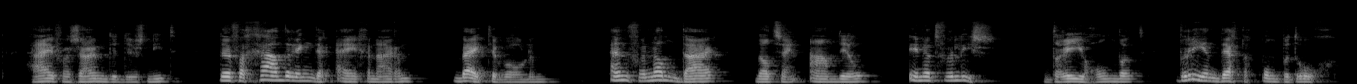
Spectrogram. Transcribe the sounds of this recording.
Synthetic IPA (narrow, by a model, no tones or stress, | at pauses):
hɛjvəɹzœɥmdədɵsnit | d̥əvəɹχaːdərɪŋdɛrɛjχənaːrən | bɛjtəʋownən | ɛnvəɹnɑmdaːɹ | dɑtsɛjnaːndɪːlˠ | ɪnɦətfəɹlis | driɦɔndəɹt | drijəndɛɹtəχpɔnt̚bədruχ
